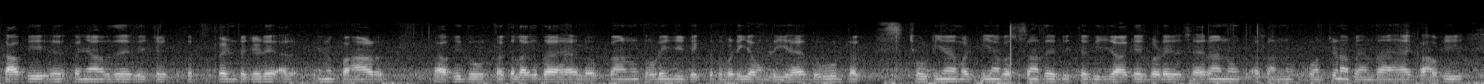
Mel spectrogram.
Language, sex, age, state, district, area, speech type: Punjabi, male, 60+, Punjab, Mohali, rural, spontaneous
